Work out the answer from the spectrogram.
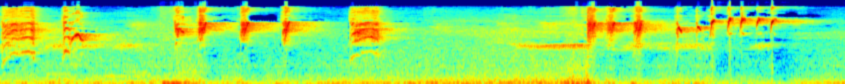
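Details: Young male kolibri ninja (Purple-throated Sunbird) whose calls serve to coax caged birds into song: scattered high squeaky chirps, a brief lower whistle near the middle, and a closing burst of rapid sharp tweets.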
